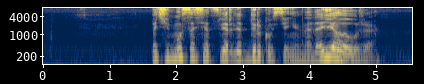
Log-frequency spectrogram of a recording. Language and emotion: Russian, angry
